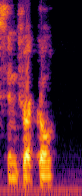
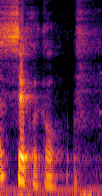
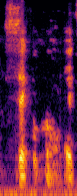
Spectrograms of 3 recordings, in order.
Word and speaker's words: cyclical: Like you said, you know, it's cyclical. You know, definitely mispronounced that word. It's all good. – Cyclical. – Thank you. Cyclical.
